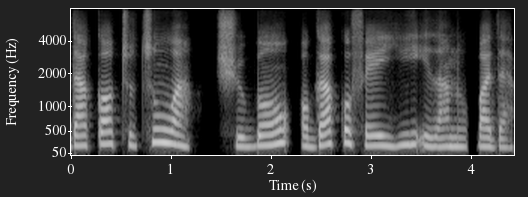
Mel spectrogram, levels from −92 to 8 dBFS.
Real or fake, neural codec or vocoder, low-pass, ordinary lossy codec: fake; codec, 16 kHz, 0.3 kbps, FocalCodec; none; none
